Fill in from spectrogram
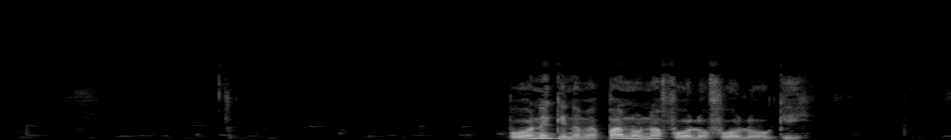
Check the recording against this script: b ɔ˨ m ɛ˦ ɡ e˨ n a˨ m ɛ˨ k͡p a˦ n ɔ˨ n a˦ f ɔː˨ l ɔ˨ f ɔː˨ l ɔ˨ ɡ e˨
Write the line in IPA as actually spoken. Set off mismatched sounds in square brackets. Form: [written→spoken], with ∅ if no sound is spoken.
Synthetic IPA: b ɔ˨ [m→n] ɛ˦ ɡ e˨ n a˨ m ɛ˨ k͡p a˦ n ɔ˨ n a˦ f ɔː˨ l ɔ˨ f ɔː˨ l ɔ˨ ɡ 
